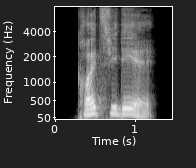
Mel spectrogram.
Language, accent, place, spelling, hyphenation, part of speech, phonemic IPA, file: German, Germany, Berlin, kreuzfidel, kreuz‧fi‧del, adjective, /ˈkʁɔʏ̯t͡sfiˌdeːl/, De-kreuzfidel.ogg
- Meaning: highly delighted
